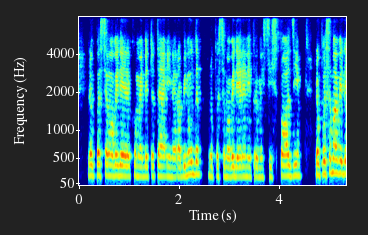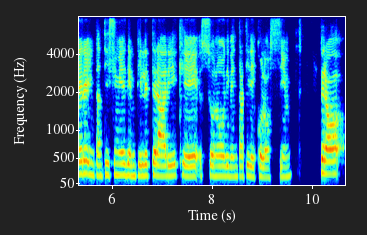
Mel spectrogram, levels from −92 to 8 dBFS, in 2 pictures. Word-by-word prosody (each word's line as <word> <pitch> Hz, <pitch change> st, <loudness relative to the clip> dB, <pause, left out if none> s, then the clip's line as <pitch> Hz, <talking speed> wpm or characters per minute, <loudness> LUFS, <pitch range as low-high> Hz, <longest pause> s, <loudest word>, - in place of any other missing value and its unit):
Lo 195 Hz, -1 st, +1 dB
possiamo 195 Hz, -1 st, +2 dB
vedere 185 Hz, -1 st, +4 dB
come 180 Hz, -2 st, -4 dB
hai -, -, -4 dB
detto 175 Hz, +1 st, -3 dB
te 180 Hz, -2 st, 0 dB
in 170 Hz, -2 st, -4 dB
Robin 170 Hz, +3 st, -1 dB
Hood, 215 Hz, 0 st, -1 dB
lo 180 Hz, -4 st, -7 dB
possiamo 180 Hz, -1 st, -4 dB
vedere 175 Hz, 0 st, +2 dB
nei 170 Hz, -1 st, -3 dB
Promessi 165 Hz, -1 st, -6 dB
Sposi, 185 Hz, +3 st, 0 dB, 0.3 s
lo 205 Hz, -, +4 dB
possiamo 240 Hz, +3 st, +3 dB
vedere 225 Hz, 0 st, +4 dB
in 215 Hz, -2 st, -2 dB
tantissimi 200 Hz, +1 st, -3 dB
esempi 190 Hz, -1 st, -2 dB
letterari 190 Hz, -1 st, +2 dB
che 180 Hz, -2 st, +1 dB
sono 180 Hz, 0 st, -3 dB
diventati 180 Hz, +1 st, -5 dB
dei 175 Hz, -2 st, -2 dB
colossi. 170 Hz, 0 st, -4 dB, 0.6 s
Però, 225 Hz, -2 st, +6 dB
185 Hz, 165 wpm, -21 LUFS, 175-200 Hz, 0.6 s, Però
